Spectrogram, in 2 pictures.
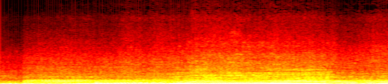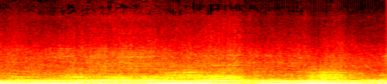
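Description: Several car engines revving over one another, their notes rising and falling without a break.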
